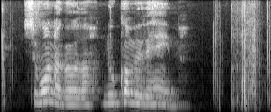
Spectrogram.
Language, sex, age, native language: Icelandic, male, 14, Icelandic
